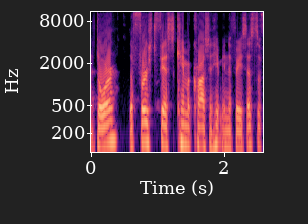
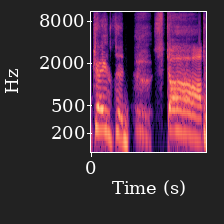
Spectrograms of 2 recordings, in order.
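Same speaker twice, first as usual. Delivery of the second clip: higher, urgent plea; pleading with brother; 8 semitones higher, much slower than usual. Retold or imitated. Knife in stomach, pleading with brother Jason, higher urgent plea. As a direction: beg him to stop, higher. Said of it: "I'm like".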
